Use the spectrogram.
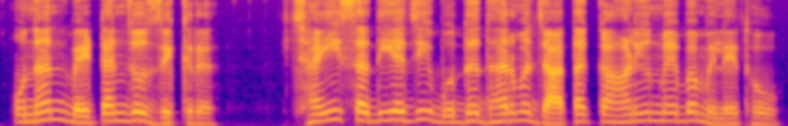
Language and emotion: Sindhi, neutral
